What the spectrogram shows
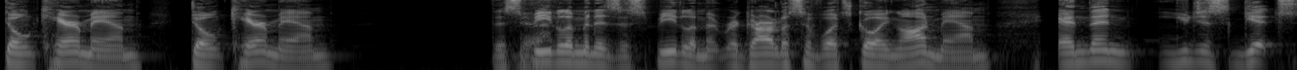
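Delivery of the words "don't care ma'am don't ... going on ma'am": put-on robotic voice. Retelling a traffic stop, the speaker plays the unsympathetic cop, imitating a robotic cop. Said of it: "You don't want a guy that's a robot".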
